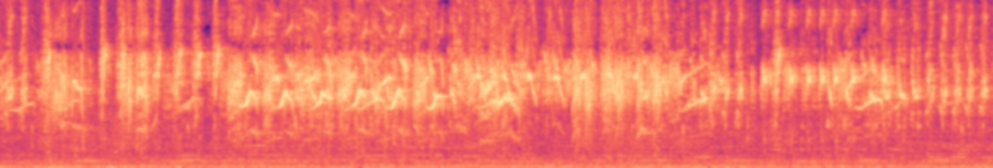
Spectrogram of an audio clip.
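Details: A sogon bird, recorded for use as a lure, chatters continuously in a high, busy stream of scratchy twitters and squeaks, with no pauses for the full stretch.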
